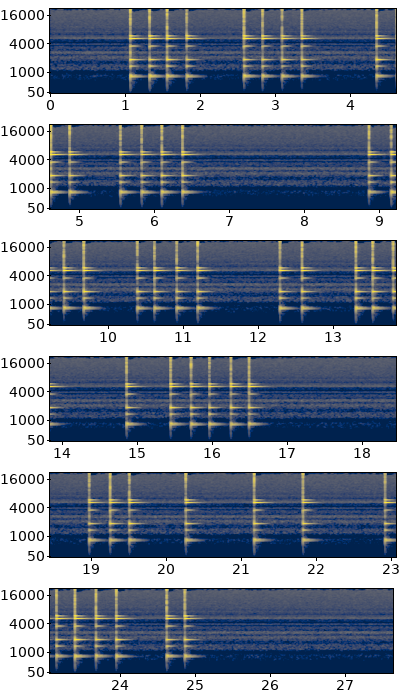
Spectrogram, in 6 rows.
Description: Tap code, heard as taps on a metal pipe, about 4 knocks a second. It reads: TO THE LAW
